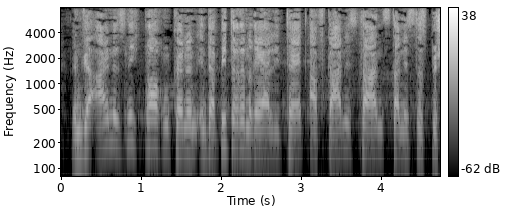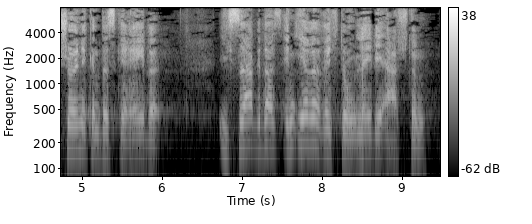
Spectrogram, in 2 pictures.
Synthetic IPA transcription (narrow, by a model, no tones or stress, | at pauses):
vɛnviːɐʔaɪnəsnɪçt̚b̥ʁaʊxn̩kʰœnənɪndeːɐbɪtəʁənʁealitʰɛːtafɡ̥aːnɪstʰaːnsd̥anɪstɛsb̥əʃøːnɪɡn̩dɛsɡ̥əʁeːdə | ʔɪçz̥aːɡədasɪnʔiːʁɐʁɪçtʊŋlɛɪdiʔɛɐʃtən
